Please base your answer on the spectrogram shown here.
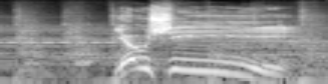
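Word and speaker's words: よし: Yoshi! The I is silent.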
